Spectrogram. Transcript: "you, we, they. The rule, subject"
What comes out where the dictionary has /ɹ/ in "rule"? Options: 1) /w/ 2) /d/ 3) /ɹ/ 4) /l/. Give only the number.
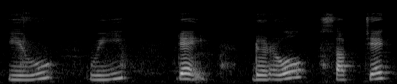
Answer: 3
